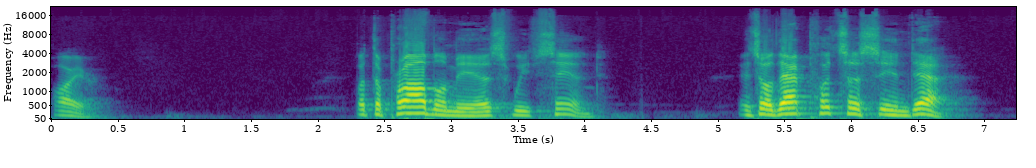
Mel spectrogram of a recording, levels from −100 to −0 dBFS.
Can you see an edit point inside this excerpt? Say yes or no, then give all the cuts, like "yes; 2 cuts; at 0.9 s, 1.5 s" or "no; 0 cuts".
no; 0 cuts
